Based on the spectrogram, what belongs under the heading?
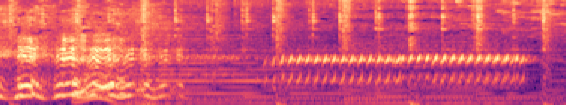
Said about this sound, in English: When it's the rainy season, so many frogs, so many males. Frogs attract females by the whistles, by the noises, and the females always choose which one male frog is good singer. And good singer male frogs attract so many females.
